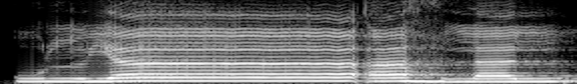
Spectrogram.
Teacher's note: Alif dengan harakat fathah ini terdapat pada kata kedua yaitu ahla maka dibaca panjang y-nya boleh empat boleh lima harakat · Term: Mad Jaiz munfasil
